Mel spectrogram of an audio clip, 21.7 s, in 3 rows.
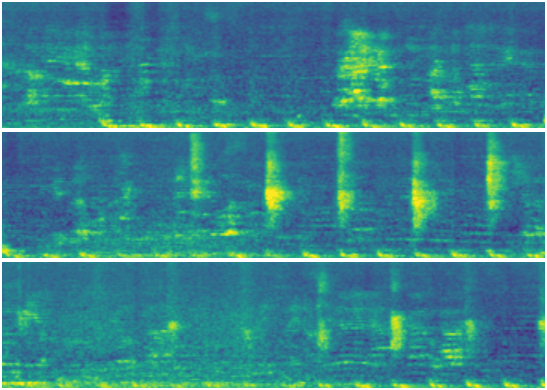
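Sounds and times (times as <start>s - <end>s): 
faint voices murmuring: 0.0s - 21.7s
low throbbing hum in a hostel room in Central America: 1.3s - 21.7s.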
